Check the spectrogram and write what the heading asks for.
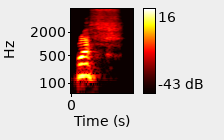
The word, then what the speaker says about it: rough: We take the example of night, N-I-G-H-T, versus rough. You know, all of you here watching this understand that we've got a different sound at the end of this word than we do in the middle of this word. Here it's just nothing, and here it's f.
